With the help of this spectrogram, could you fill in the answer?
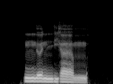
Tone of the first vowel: low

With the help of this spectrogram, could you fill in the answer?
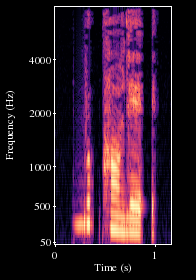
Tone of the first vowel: high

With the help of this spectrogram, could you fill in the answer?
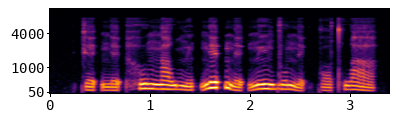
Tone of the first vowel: low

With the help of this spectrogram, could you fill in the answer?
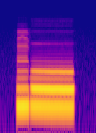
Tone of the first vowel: high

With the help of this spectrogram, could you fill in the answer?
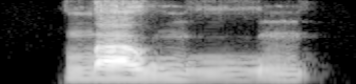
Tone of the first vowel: high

